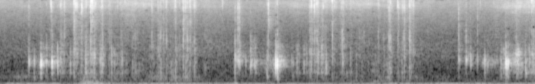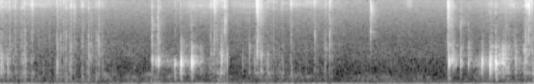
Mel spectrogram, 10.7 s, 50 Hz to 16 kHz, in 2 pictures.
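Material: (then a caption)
Patent leather. Long nails tap and scratch along the heel, platform and straps of a worn red patent-leather platform high heel. Quick, dry clicks with a short ringing tone near 1 kHz recur in small clusters over a soft scratchy, crinkling texture. A steady low hum runs underneath.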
